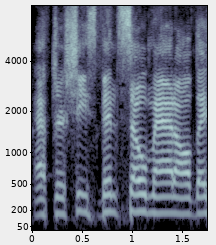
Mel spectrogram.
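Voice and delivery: ordinary talk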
